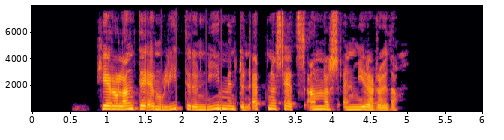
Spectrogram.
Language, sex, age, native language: Icelandic, female, 50-59, Icelandic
